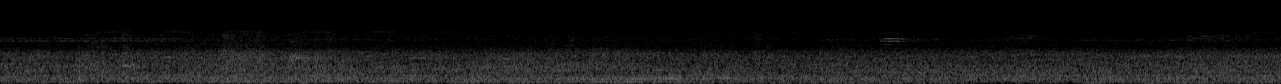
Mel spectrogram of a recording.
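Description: Steady background noise like distant traffic, with a few faint high-pitched tones and light clicks.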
